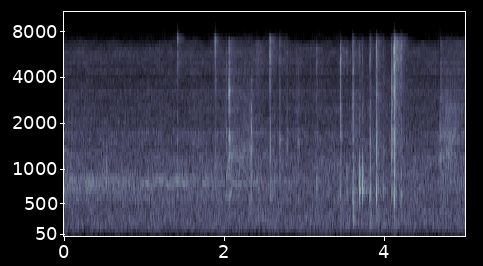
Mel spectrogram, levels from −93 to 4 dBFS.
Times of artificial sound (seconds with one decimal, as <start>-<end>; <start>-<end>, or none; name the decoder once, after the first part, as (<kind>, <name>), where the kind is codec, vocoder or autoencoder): 0.0-3.7 (codec, DAC); 4.3-5.0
